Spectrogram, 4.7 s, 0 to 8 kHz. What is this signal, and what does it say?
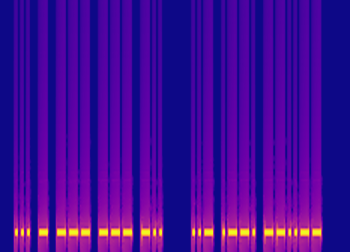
Morse code, heard as a keyed tone, about 30 wpm, 650 Hz. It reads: STOOD UP,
